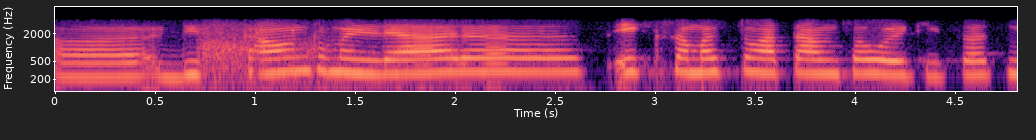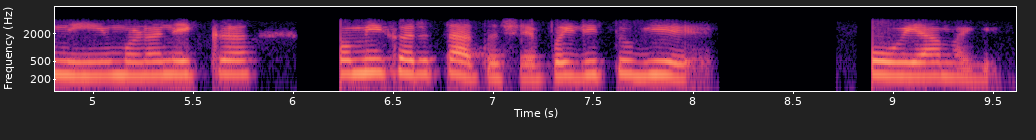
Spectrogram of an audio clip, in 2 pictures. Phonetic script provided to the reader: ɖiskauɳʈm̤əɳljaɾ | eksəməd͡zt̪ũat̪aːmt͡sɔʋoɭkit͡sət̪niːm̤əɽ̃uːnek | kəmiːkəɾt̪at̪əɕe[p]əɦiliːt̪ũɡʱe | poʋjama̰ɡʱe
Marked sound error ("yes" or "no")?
no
